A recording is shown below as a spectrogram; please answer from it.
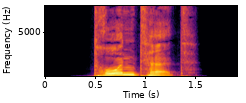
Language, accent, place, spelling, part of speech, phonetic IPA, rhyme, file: German, Germany, Berlin, throntet, verb, [ˈtʁoːntət], -oːntət, De-throntet.ogg
- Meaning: inflection of thronen: 1. second-person plural preterite 2. second-person plural subjunctive II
